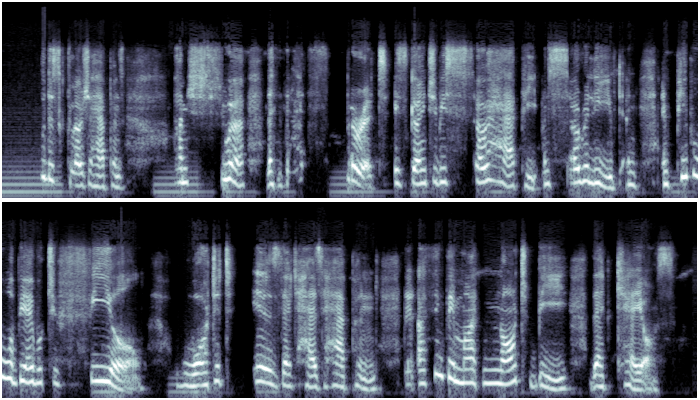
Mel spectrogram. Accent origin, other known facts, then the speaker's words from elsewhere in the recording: South Africa; because I'm actually South African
